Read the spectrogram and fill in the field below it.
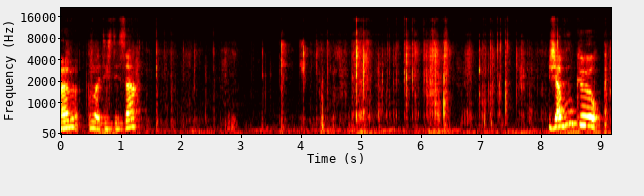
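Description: Paper tears and rustles.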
